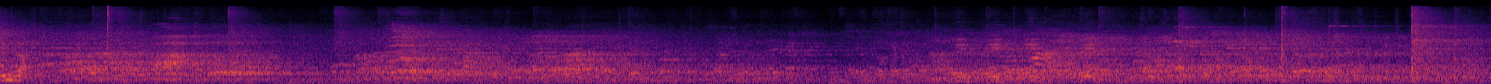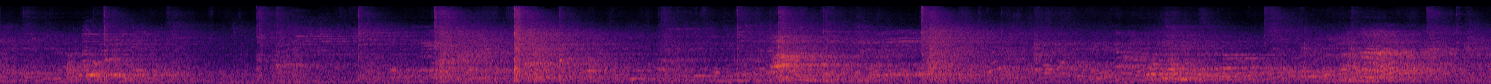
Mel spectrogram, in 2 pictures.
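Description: Shuttlecocks are smashed with sharp racket pops, again and again, in a large echoing hall.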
